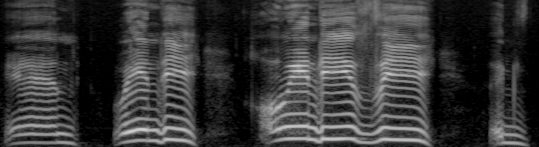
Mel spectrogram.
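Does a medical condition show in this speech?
Yes: spastic quadriplegia.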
